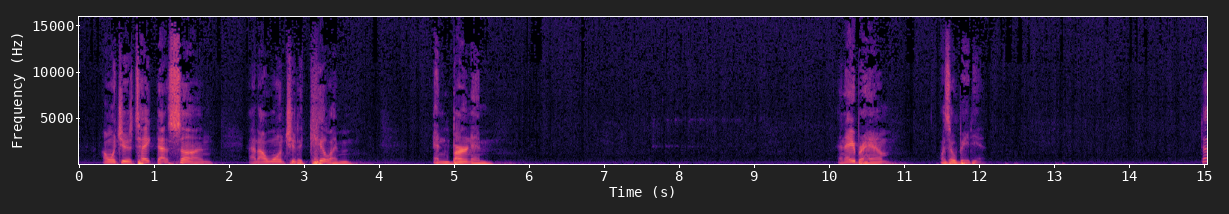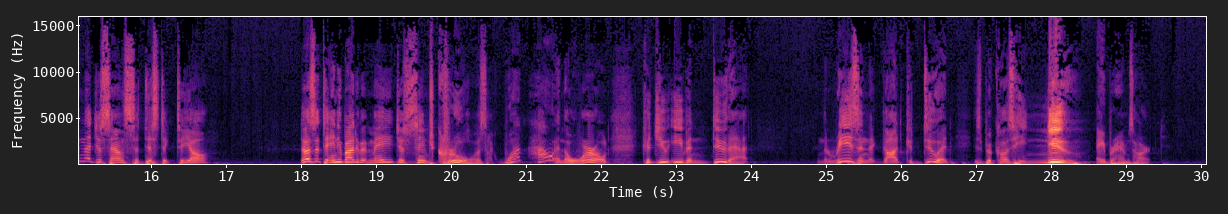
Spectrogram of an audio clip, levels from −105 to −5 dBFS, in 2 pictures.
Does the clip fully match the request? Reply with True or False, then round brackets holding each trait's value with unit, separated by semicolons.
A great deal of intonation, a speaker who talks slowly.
True (6.8 semitones; 130 wpm)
